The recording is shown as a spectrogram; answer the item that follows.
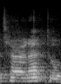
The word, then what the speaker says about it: pterodactyl: Why can't you hear a pterodactyl go to a toilet? Because the P is silent.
